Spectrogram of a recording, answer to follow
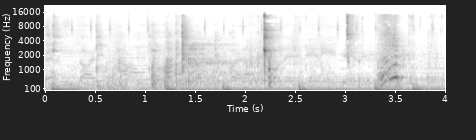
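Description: Morphe Continuous Setting Mist bottle spritzing a fine mist onto the face: short hisses about a second in and again near three seconds, with a sharp click between them.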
